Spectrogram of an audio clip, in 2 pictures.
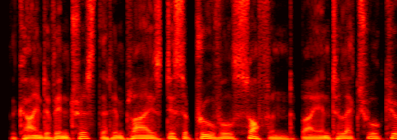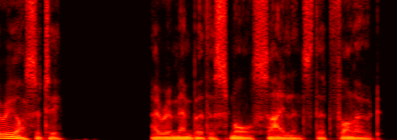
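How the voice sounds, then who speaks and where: Very deep, brooding detective inspector played by an actor. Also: male voice, breathy edge, no echo, studio quality, heavily acted. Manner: measured, reflective, literary delivery. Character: weary, razor-minded male police inspector, brooding and world-wise. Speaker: narrator. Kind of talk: scripted first-person detective audio drama narration.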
